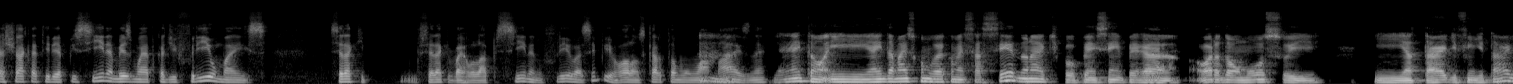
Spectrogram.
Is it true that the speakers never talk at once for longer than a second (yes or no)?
yes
